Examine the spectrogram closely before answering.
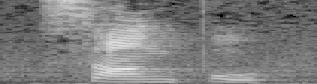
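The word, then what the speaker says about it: Tsangpo: बोलते ब्रह्मपुत्र रिवर को सांगपो यहां थी साइलेंट होता है कि फिर अ इन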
